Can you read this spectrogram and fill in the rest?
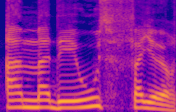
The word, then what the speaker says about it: Amadeus Fire: Vous nous faites découvrir aujourd'hui un titre sur lequel vous êtes d'ailleurs à l'achat, Amadeus Fire. Je ne sais pas si je le prononce bien, Paul. – Oui, c'est ça.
